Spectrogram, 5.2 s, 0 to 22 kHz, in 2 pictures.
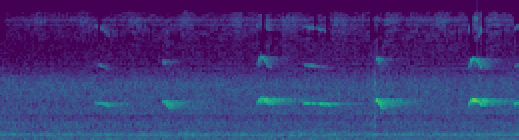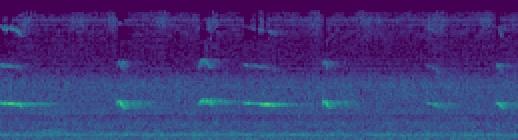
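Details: A common kingfisher, its calls added to river footage from early September 2020, gives short high-pitched whistles, some slightly drawn out, spaced irregularly about every half second.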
